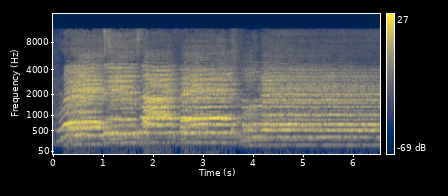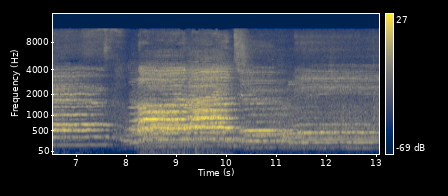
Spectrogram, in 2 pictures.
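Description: A group of voices singing a hymn together, with long held notes. The singing breaks off briefly about eight seconds in, then a last phrase follows and trails off softer.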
